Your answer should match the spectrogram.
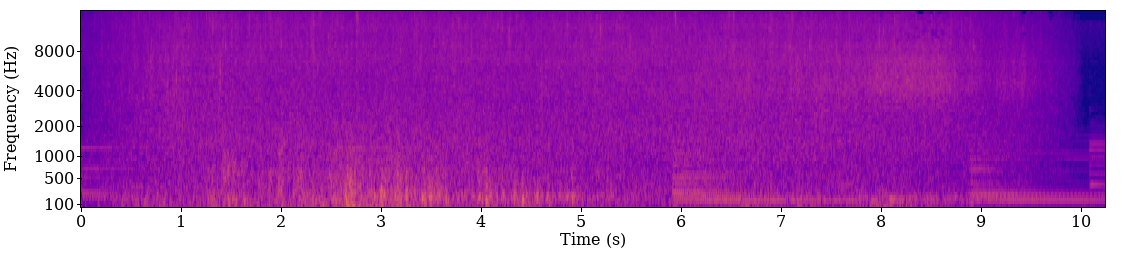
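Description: Steady heavy rain with a rumble of thunder that swells a second or two in and fades by about five seconds in.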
